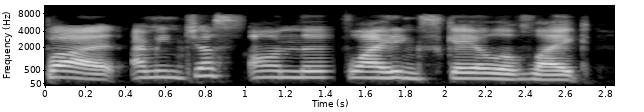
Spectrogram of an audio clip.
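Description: A woman's voice: fairly high pitch, normal speed, highs cut off. A woman co-hosting a casual podcast discussion, thinking aloud in a tentative, hedging way. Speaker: podcast co-host.

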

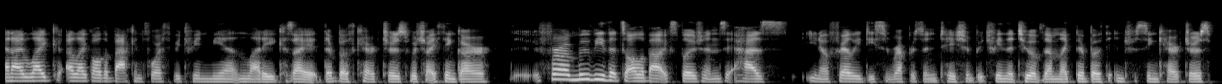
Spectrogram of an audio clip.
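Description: A woman's voice: extremely low pitch, fairly quick, a little mellow, dry recording, muffled recording. A woman in casual, informal chat as a podcast co-host, rambling and hesitant as she gives recommendations, often trailing off. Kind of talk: casual chat, recommending fan fiction audio.

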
